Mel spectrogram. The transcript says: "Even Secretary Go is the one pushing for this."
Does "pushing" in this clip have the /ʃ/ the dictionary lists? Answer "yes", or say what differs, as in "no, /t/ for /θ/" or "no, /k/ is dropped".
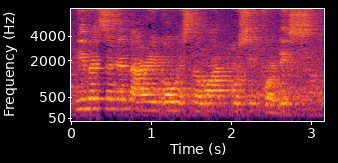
no, /s/ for /ʃ/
